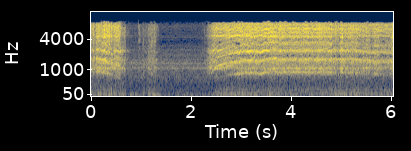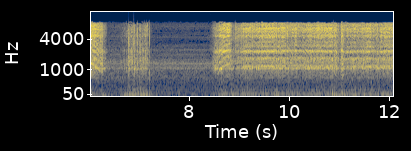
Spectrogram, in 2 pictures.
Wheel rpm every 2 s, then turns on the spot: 160, 60, 220, 120, 40, 160.
none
